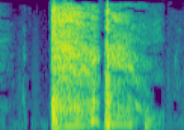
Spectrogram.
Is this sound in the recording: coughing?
yes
